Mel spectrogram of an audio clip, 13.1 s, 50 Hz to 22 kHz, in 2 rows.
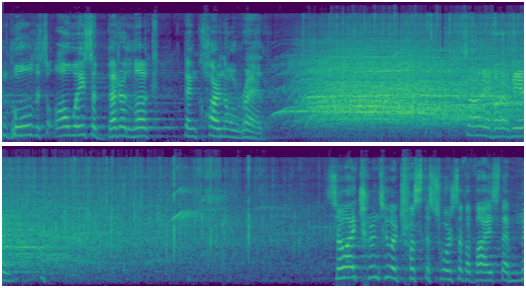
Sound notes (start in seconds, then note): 3.7 applause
